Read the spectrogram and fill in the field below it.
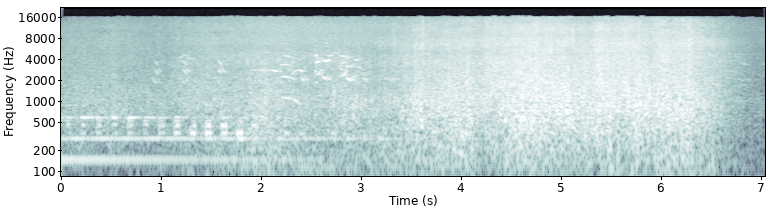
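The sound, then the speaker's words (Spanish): Sea waves wash against the shore, a broad hissing surge that swells in the middle and slowly recedes, with a low steady hum and wind noise early on. “El mar acaricia nuestra costa y los montes son verdes.”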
